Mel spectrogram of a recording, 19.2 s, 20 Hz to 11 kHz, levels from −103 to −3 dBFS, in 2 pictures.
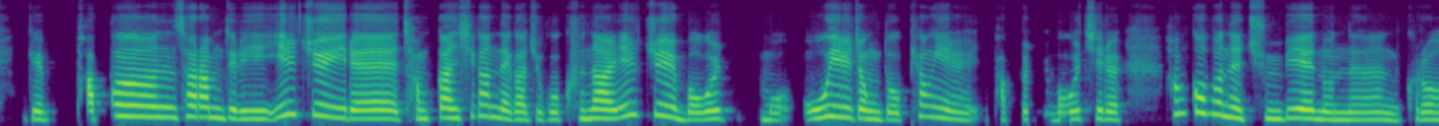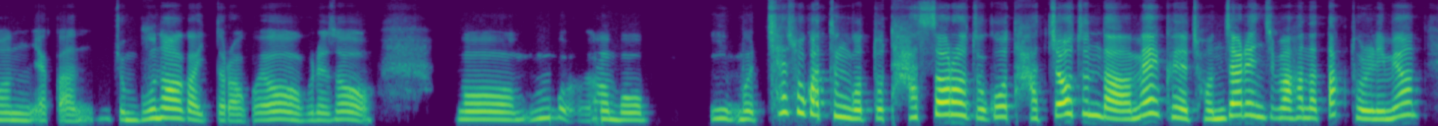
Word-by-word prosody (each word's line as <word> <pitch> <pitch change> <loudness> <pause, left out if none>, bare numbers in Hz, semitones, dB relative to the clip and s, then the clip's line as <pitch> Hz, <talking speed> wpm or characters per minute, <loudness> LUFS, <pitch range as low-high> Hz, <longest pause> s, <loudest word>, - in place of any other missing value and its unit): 이게 210 -2 -3 0.2
바쁜 270 +4 +3
사람들이 235 -6 +1
1 330 +4 -1
주일에 225 -8 +2
잠깐 230 +3 0
시간 285 +3 -3
내 225 - 0
가지고 195 -1 -4
그날 230 +1 +2
1 320 +3 -2
주일 300 -5 0
먹을 210 +2 0 0.2
뭐 190 -2 -9
5 230 +7 +1
일 270 -2 +2
정도 205 -5 0
평일 225 -5 -4
밥을 190 +2 -11
먹을 200 +3 -3
치를 220 -2 -3 0.3
한꺼번에 345 -6 +1
준비해 225 +1 +1
놓는 195 -3 -3
그런 190 -3 -4
약간 165 +3 -9
좀 195 -3 -5
문화가 230 0 +2
있더라고요. 180 +2 -4
그래서 185 0 -4 0.5
뭐 205 -1 0
뭐 225 +5 -7 0.2
어 215 - 0
뭐 190 -1 -2 0.4
이 225 0 -4
뭐 205 +1 -4
채소 390 0 0
같은 315 -6 +2
것도 225 +1 0
다 250 - -5
썰어 325 +4 +6
두고 270 +1 -1
다 230 - -6
쪄 310 +7 +7
둔 335 -4 -1
다음에 240 +10 +5
그냥 255 -7 +1
전자레인지만 245 +2 +2
1 245 -1 0
딱 315 +7 -2
돌리면 235 +7 +1
225 Hz, 305 characters per minute, -23 LUFS, 200-270 Hz, 0.5 s, 쪄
